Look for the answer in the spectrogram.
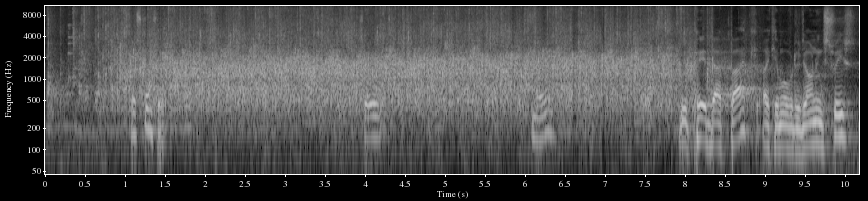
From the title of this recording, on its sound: Live from The Savoy Hotel in London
